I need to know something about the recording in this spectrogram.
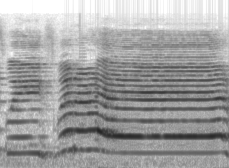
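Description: A girl singing alone with no accompaniment: a short note, a brief break, then one long steady held note.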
